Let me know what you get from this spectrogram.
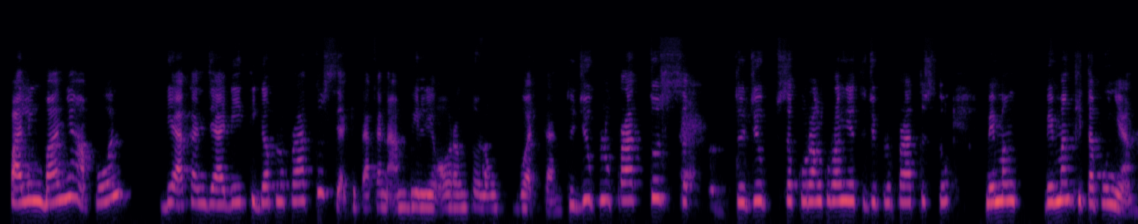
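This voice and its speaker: A Malaysian Malay-accented woman chatting casually about speechmaking, animated, with many fillers and restarts. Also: sits high, fairly quick. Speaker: public speaking club guest.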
